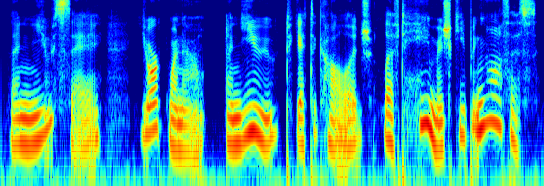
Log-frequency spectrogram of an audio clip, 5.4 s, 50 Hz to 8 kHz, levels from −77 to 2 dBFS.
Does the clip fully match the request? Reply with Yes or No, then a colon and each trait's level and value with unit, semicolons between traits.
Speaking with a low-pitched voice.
No: high, 190 Hz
